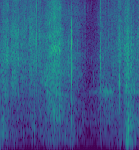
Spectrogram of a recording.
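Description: A sacking-wrapped cardboard carton dragged and shifted off the top of a stack: rustling and scraping of the wrapping, with a thump near the end.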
